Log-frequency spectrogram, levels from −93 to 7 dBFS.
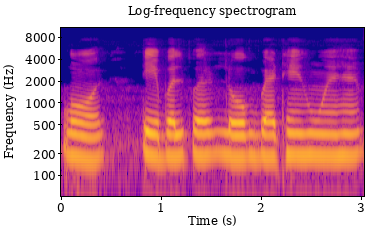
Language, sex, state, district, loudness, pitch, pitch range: Hindi, female, Punjab, Pathankot, -14 LUFS, 185 Hz, 180-190 Hz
